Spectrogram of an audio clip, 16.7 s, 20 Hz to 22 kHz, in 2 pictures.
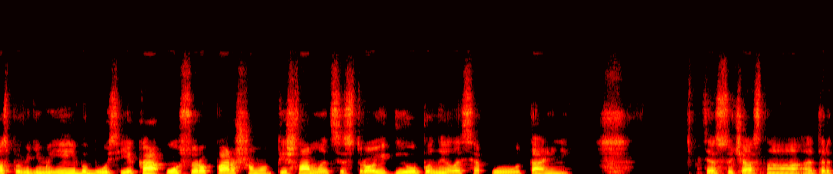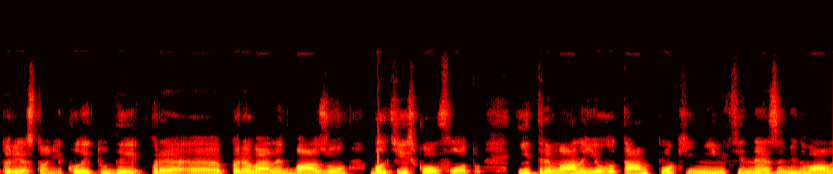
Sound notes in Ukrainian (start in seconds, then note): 6.0 сопіння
